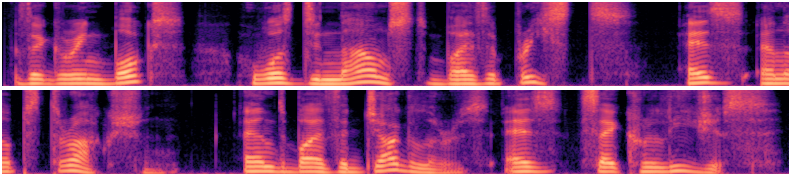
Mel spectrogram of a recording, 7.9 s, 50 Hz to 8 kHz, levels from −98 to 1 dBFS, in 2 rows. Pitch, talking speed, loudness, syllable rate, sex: 150 Hz, 130 wpm, -18 LUFS, 3.7 syllables/s, male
